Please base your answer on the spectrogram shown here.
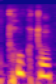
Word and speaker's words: Troughton: Excuse-moi, je te coupe parce que t'as mal prononcé, c'est Troughton.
